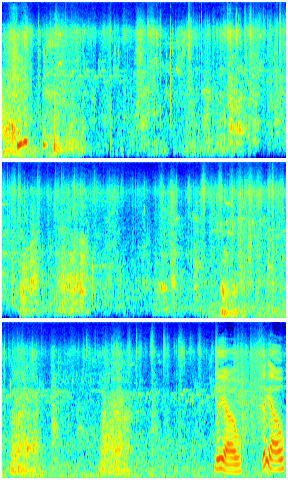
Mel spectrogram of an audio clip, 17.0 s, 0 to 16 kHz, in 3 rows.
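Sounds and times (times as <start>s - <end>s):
paws crunching in snow: 0.0s - 17.0s
dogs vocalizing: 8.9s - 15.5s.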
